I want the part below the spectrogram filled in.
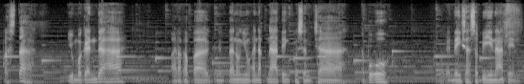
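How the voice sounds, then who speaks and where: An actor playing an upbeat, reassuring young husband in a Filipino radio drama, coaxing and encouraging with a Filipino accent. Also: male voice, lowish voice, steady tone, normal speed, long pauses, lightly acted. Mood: soothing, coaxing. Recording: music bed under the voice.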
